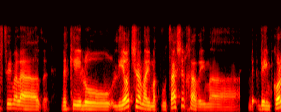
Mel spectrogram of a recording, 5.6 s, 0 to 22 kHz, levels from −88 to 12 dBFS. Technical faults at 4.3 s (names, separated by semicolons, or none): Opus voice compression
